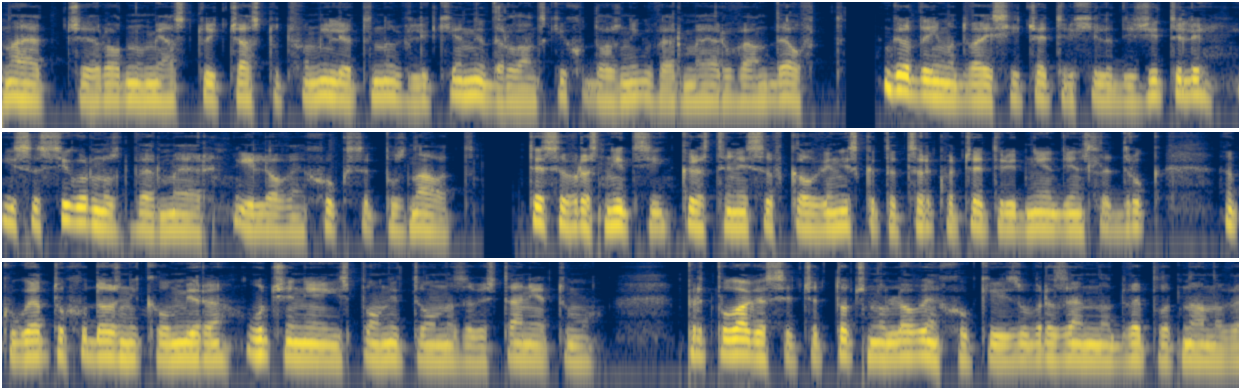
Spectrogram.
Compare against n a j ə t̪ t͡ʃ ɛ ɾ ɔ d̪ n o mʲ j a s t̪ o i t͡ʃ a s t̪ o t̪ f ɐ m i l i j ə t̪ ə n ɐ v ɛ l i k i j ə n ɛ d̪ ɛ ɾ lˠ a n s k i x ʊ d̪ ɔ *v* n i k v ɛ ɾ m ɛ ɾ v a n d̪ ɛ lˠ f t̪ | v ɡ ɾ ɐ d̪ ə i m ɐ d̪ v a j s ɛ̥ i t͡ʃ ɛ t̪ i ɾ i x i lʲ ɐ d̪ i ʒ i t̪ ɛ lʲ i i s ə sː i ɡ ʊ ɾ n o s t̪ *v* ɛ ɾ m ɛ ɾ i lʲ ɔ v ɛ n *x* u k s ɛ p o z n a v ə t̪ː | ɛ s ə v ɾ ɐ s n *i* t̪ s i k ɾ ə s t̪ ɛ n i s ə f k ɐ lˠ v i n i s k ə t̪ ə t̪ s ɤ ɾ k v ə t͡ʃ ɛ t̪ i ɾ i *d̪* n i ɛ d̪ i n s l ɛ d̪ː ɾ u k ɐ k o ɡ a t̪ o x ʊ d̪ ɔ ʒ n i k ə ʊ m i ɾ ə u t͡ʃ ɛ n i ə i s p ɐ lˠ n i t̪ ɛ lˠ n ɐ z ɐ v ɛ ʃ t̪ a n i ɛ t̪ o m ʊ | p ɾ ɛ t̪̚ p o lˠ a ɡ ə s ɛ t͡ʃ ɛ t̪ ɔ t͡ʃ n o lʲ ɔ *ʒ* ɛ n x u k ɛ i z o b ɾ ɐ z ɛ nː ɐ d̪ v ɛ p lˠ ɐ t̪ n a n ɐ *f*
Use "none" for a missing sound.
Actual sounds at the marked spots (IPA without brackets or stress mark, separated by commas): ʒ, v, x, i, d̪, v, v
